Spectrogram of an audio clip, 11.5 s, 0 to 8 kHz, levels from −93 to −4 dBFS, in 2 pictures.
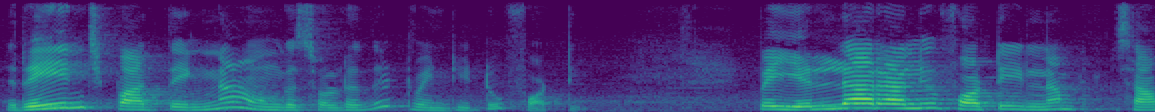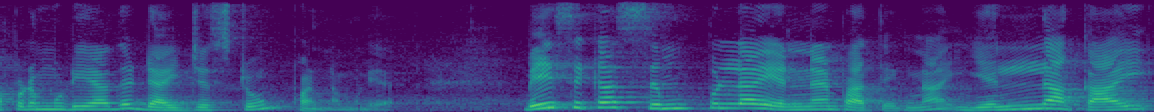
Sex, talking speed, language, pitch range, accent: female, 110 wpm, Tamil, 185-275 Hz, native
